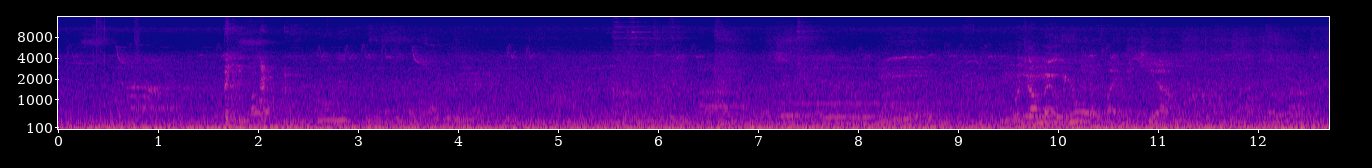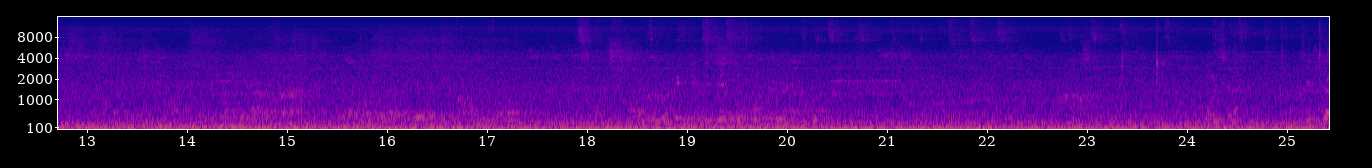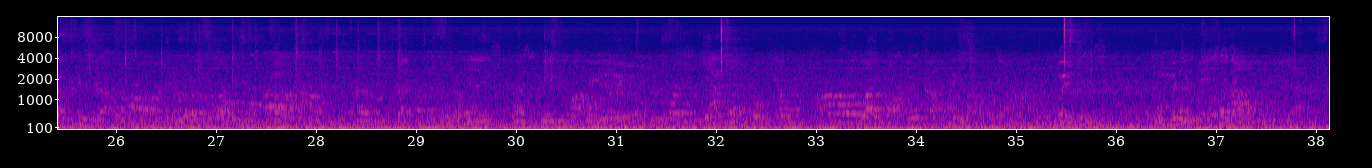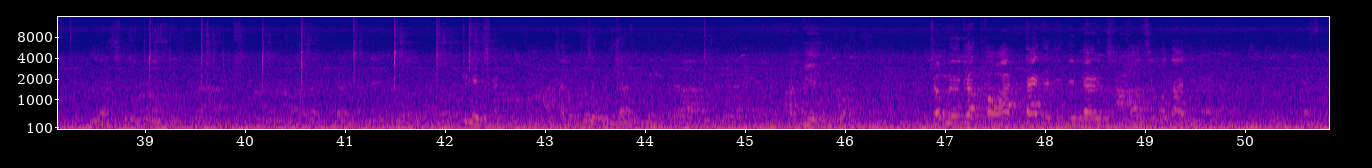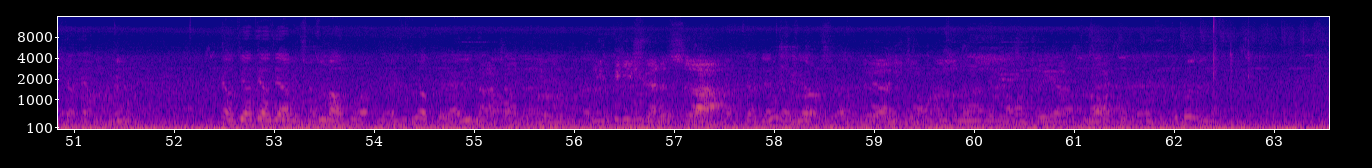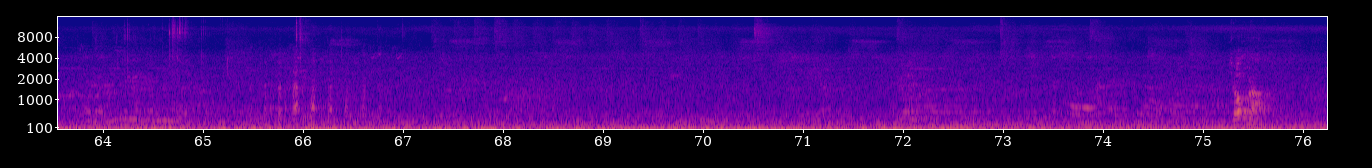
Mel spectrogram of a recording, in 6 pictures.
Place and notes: National Dr. Sun Yat-sen Memorial Hall, Taipei City - Play chess
Play chess, A group of men playing chess, Hot weather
